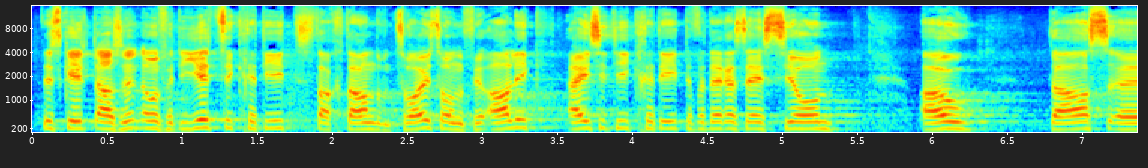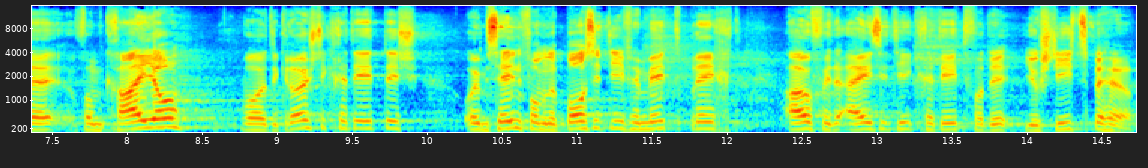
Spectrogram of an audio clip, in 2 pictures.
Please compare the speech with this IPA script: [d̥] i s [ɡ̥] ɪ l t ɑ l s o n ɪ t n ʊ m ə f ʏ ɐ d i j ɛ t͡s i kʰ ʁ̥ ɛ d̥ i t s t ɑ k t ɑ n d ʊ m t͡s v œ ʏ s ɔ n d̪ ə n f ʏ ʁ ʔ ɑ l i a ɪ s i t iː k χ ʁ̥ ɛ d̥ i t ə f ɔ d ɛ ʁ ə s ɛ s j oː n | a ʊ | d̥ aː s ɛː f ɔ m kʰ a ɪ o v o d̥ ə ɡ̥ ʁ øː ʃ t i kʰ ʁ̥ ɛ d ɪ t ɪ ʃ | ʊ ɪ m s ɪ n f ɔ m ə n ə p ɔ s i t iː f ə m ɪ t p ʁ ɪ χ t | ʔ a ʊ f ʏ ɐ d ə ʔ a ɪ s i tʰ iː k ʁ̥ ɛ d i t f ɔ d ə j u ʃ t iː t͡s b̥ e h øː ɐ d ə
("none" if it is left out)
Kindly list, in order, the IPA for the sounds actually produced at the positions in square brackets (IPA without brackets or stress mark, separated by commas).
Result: d̥, ɡ̥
